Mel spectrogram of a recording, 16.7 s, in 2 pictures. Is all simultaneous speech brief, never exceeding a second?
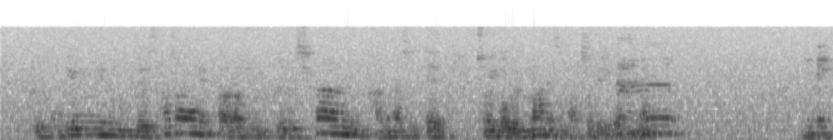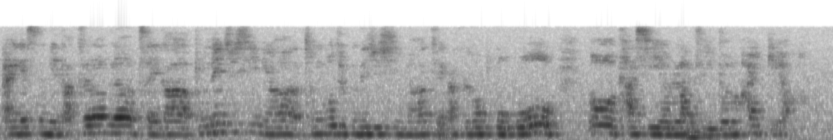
Yes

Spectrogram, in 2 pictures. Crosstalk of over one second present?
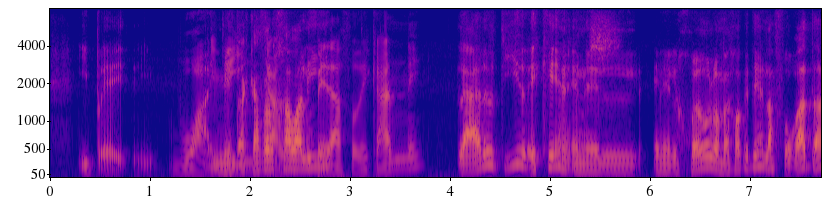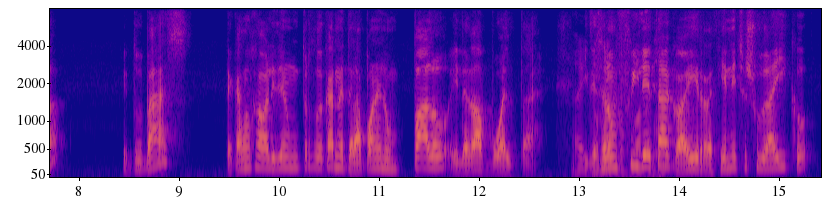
Yes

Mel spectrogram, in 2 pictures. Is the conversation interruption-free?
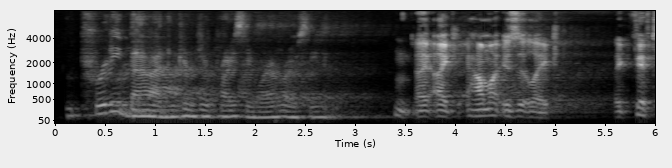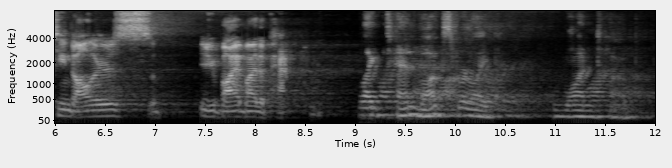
Yes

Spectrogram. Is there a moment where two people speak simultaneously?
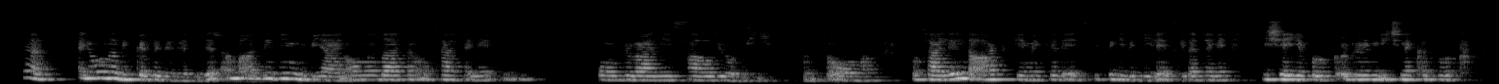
No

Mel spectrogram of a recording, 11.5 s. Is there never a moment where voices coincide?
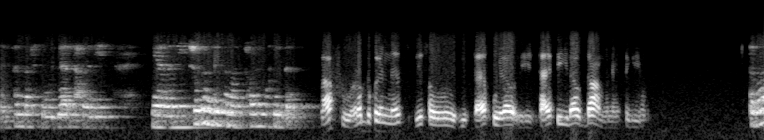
Yes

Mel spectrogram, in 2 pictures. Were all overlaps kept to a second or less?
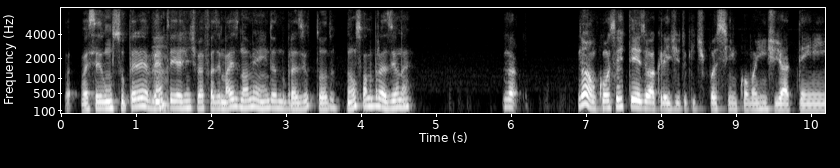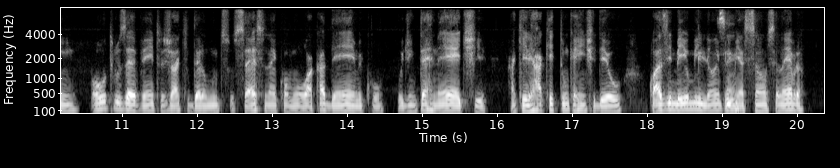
Yes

